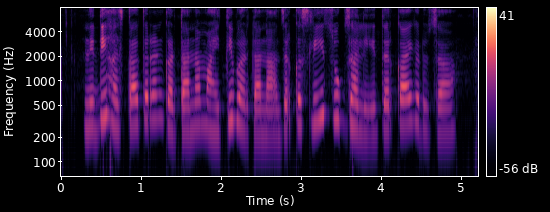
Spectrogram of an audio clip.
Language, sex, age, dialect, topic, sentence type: Marathi, female, 18-24, Southern Konkan, banking, question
